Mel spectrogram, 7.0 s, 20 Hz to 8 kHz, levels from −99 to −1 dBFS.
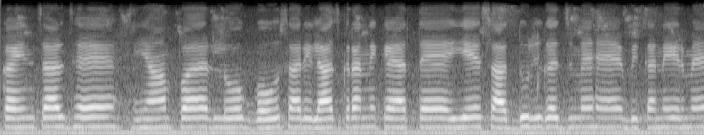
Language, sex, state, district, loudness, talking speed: Hindi, female, Rajasthan, Bikaner, -15 LUFS, 160 wpm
